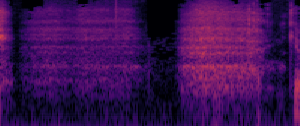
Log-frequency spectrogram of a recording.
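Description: A man breathing hard with exertion, two long heavy breaths, as he hauls himself up over a rock ledge on a rope with an ascender and foot loop.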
